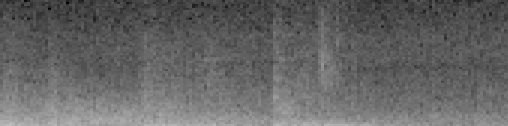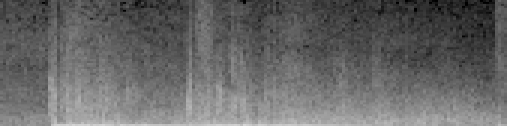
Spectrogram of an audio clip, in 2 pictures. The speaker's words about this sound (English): Oh, these are the things that are exploding. Oh my god, that took forever. I think those are, the missiles that it fired.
